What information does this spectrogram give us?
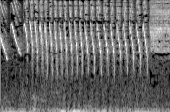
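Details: Canary song intended to stimulate lazy canaries, a fast rhythmic trill of short downward notes repeated steadily, ending in a brief harsh hissing burst.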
